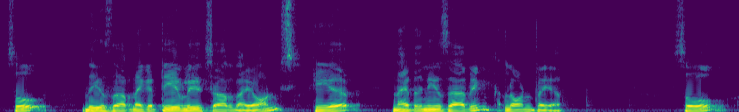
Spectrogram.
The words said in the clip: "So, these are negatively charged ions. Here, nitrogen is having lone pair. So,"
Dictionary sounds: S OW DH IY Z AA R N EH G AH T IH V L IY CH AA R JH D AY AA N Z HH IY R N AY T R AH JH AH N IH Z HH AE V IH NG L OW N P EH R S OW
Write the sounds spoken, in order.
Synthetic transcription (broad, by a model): S OW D IY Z AA R N EH G AH T IH V L IY CH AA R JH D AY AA N S HH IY R N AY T AH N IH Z HH AE V IH NG L OW N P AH R S OW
